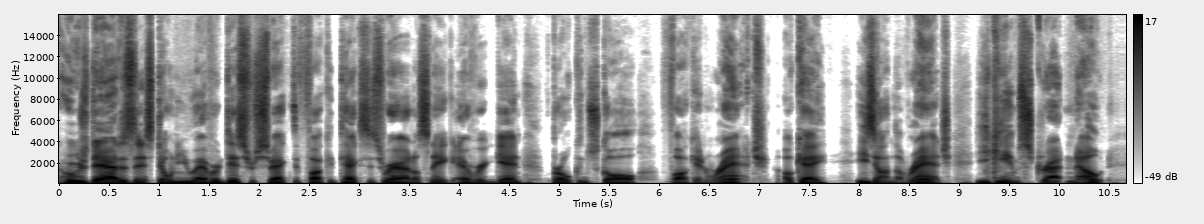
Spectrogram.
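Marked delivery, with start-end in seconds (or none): none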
